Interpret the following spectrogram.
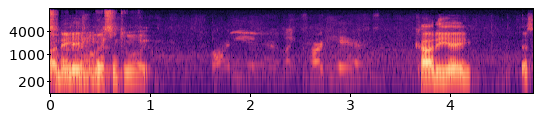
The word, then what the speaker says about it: Cartier: I saw this and even listen to it Cartier that's how you pronounce it yeah it's a body a card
